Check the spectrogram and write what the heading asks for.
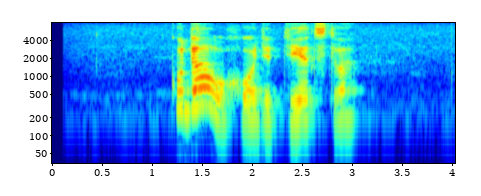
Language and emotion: Russian, sad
